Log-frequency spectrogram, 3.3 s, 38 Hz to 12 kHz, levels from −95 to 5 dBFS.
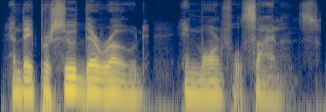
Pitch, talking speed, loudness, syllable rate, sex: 90 Hz, 145 wpm, -16 LUFS, 4.4 syllables/s, male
